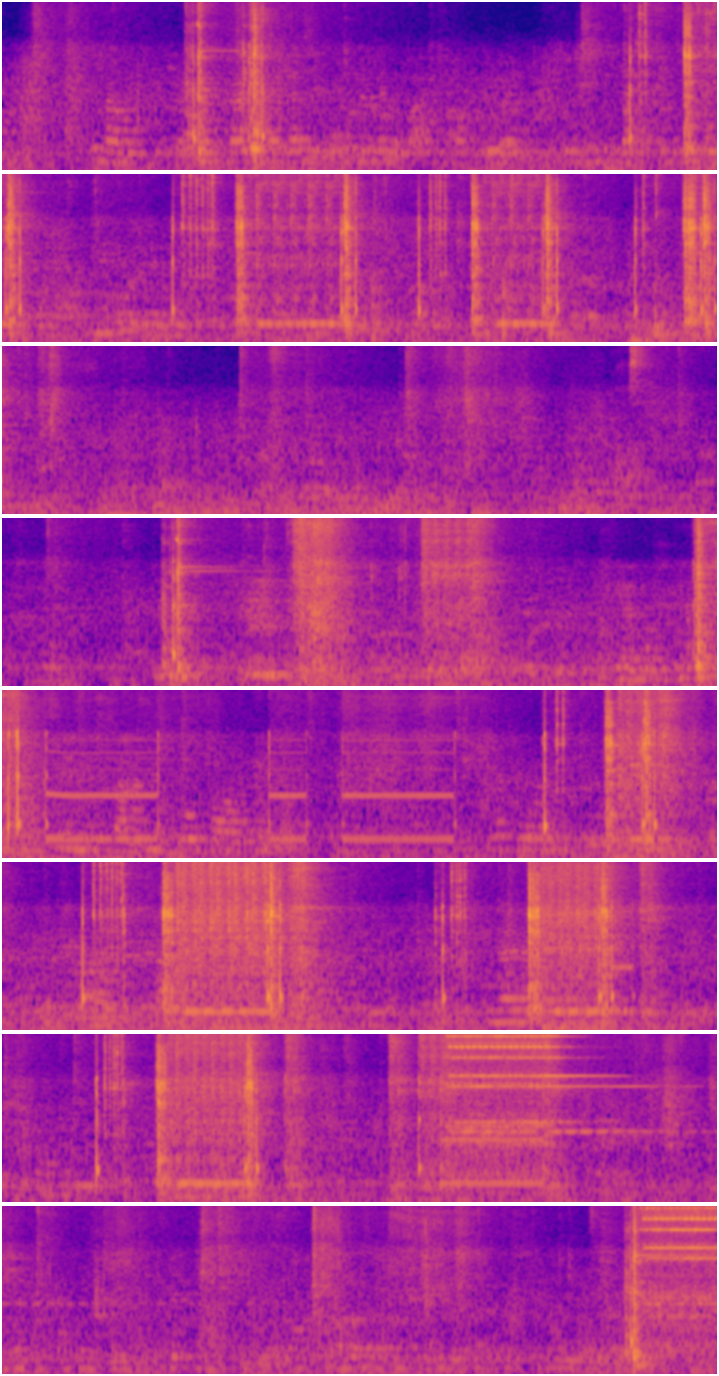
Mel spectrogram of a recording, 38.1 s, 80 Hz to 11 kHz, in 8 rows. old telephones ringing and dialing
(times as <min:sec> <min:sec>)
0:00.9 0:02.4, 0:03.9 0:10.0, 0:15.3 0:18.1, 0:18.8 0:33.7, 0:37.4 0:38.1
